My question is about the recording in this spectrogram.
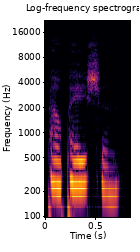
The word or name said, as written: palpation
